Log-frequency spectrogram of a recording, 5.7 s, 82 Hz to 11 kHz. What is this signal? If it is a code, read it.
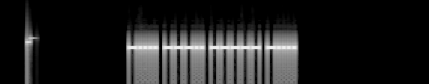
Morse code, heard as a keyed tone, about 34 wpm, 700 Hz. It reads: 6806
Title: Numbers - 4-Digit 35wpm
